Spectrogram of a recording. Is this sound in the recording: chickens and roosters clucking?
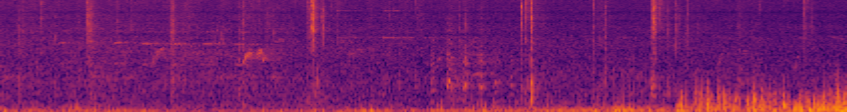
yes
